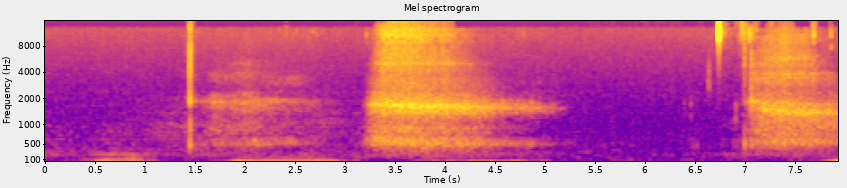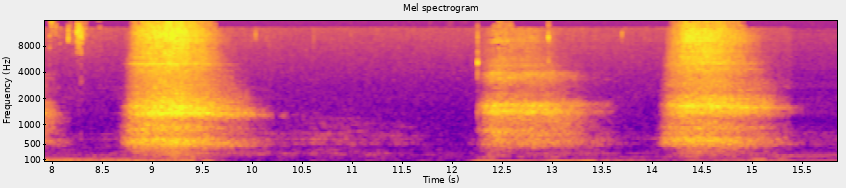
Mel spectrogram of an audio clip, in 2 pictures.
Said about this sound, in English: So first take 3 deep breaths to let out any tension from your day.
